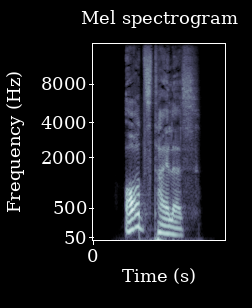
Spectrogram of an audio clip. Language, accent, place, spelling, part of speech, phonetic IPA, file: German, Germany, Berlin, Ortsteiles, noun, [ˈɔʁt͡sˌtaɪ̯ləs], De-Ortsteiles.ogg
- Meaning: genitive singular of Ortsteil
